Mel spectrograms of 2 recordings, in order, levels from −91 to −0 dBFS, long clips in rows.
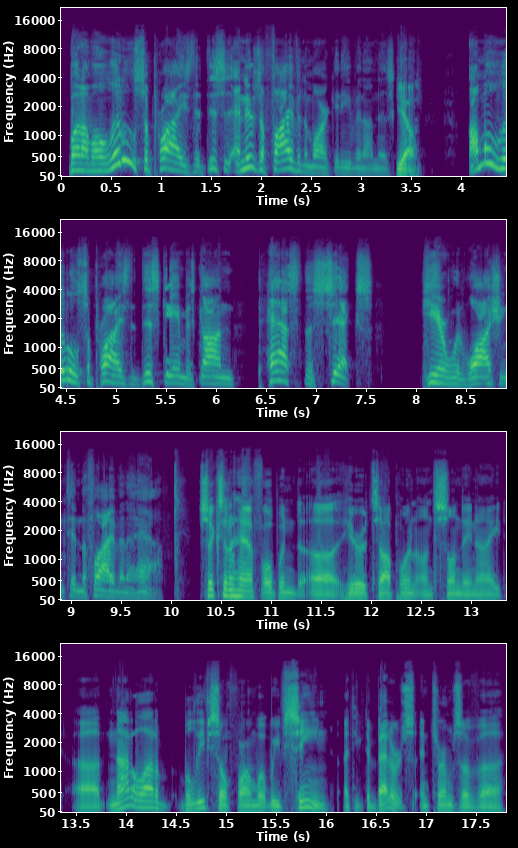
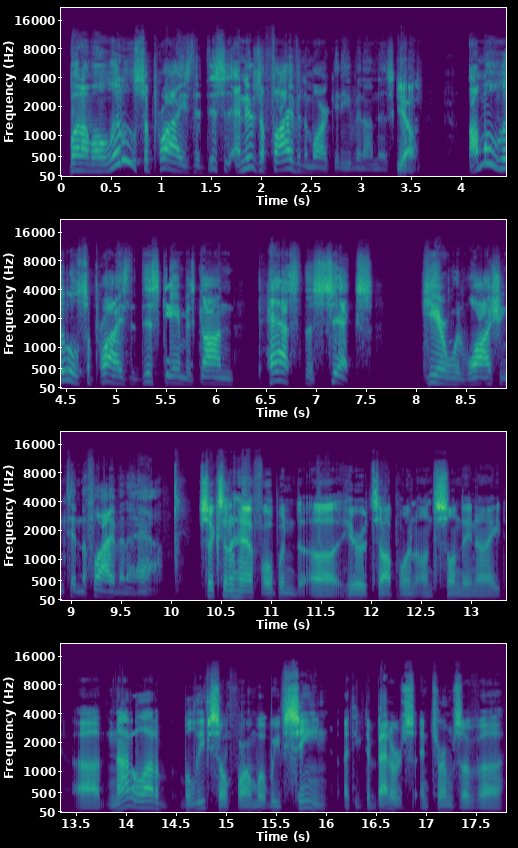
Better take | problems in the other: first | thin; very; fading below 950 Hz

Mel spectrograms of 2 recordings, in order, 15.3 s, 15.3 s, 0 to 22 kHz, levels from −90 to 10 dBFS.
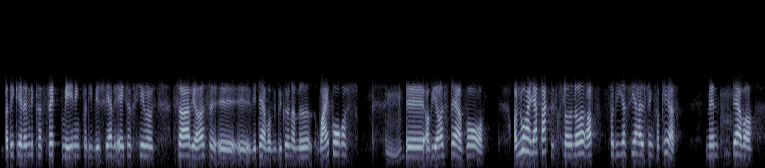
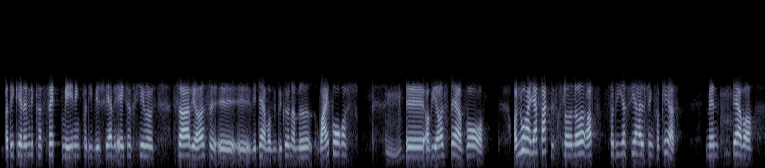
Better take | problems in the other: neither | phone-call audio; nothing above 3 kHz; the same in both

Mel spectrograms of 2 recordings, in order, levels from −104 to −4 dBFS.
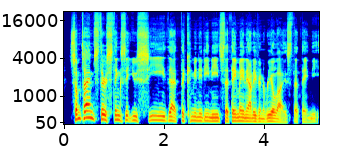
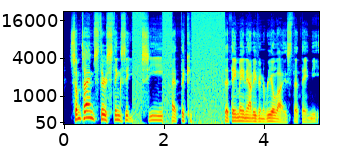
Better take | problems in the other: first | audio cutting out; filled with static; at 1.5 s, at 2 s and at 2.5 s for 0.5 s

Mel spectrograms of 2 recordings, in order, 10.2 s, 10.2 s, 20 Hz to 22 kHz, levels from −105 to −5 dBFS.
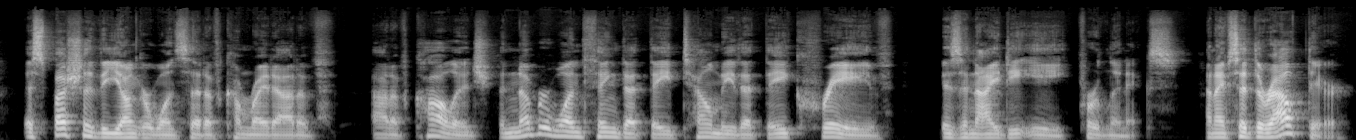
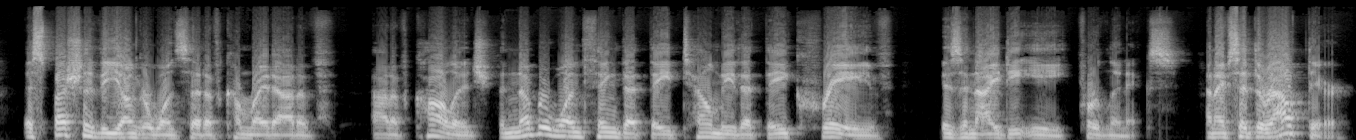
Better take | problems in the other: first | distortion; heavy; 8% of the sound clipped

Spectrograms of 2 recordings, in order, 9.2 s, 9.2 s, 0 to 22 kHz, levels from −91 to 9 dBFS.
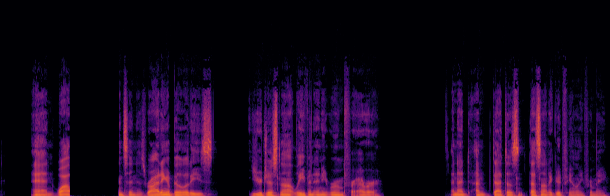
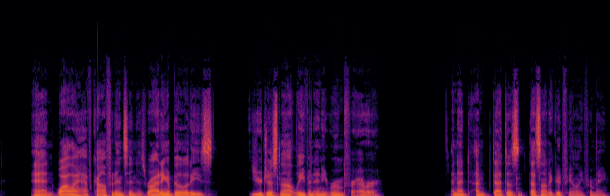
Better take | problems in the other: second | audio cutting out; at 1 s for 0.5 s

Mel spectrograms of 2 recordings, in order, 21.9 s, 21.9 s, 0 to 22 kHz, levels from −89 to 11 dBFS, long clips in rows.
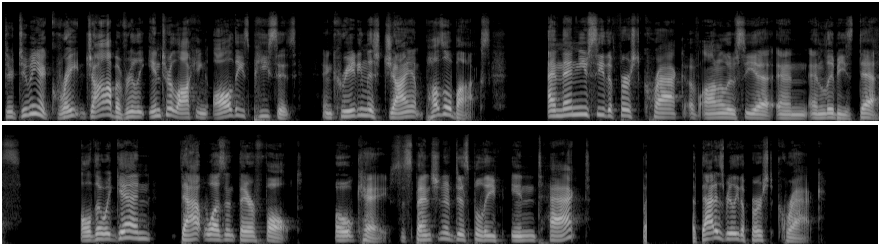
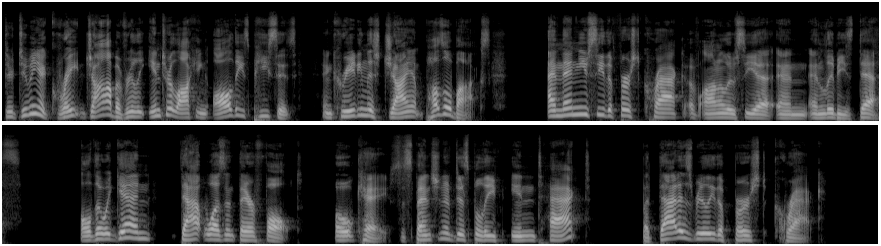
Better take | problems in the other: second | audio freezing; at 19 s for 0.5 s

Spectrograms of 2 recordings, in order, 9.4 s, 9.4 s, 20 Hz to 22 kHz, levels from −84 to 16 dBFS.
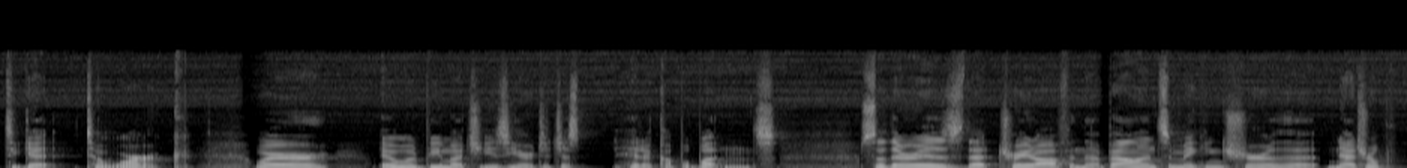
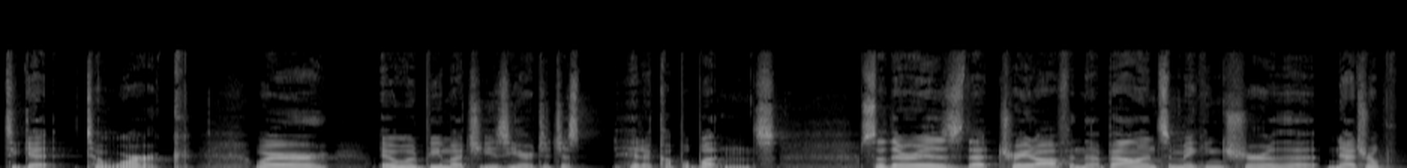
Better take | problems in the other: second | hiss; faint; throughout; 30 dB below the speech

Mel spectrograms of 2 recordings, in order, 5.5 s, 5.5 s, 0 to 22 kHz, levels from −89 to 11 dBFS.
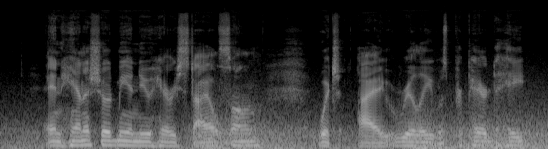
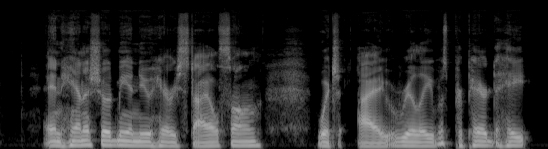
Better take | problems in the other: second | wind noise on the microphone; occasional gusts; 10 dB below the speech

